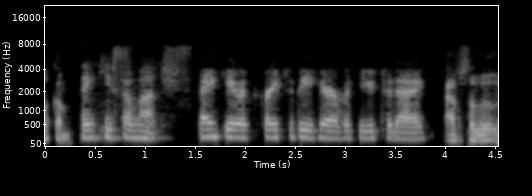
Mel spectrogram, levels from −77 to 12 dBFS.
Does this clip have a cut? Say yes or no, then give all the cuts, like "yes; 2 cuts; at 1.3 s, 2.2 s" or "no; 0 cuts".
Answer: no; 0 cuts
